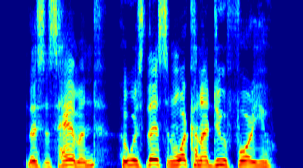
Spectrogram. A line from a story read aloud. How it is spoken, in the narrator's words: he asked gruffly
